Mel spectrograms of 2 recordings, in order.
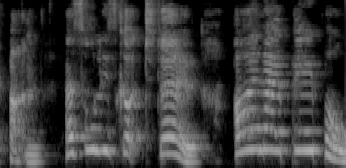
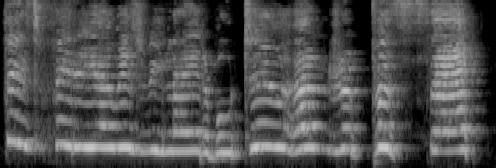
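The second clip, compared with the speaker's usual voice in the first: gushing commenter; 7 semitones higher, 7 dB louder than usual. Pretend.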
